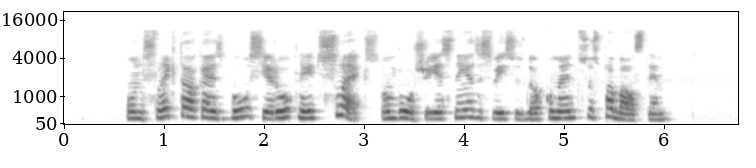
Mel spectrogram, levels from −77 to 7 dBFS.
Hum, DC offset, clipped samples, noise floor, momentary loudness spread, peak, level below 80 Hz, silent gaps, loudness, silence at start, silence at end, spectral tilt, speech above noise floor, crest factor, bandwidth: none; under 0.1%; under 0.1%; -67 dBFS; 7 LU; -12 dBFS; -86 dBFS; none; -28 LUFS; 0.65 s; 0.7 s; -3 dB/octave; 39 dB; 16 dB; 11.5 kHz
